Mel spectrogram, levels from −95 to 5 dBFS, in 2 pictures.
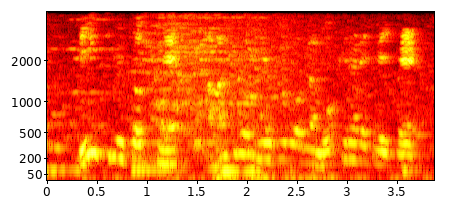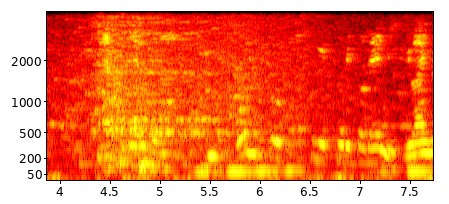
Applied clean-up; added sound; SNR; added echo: classical method WPE with log-MMSE.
